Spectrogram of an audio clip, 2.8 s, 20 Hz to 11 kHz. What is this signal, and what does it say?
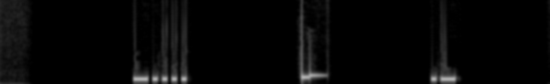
Morse code, heard as a keyed tone, about 50 wpm, 700 Hz. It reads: 6 A
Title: Single Letter-Number Alt - Rapid-Fire 50wpm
